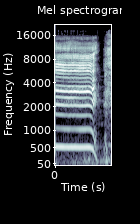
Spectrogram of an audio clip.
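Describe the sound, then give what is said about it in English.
A whale's roaring battle cry as it rams a boat and leaps up out of the water: a loud, sustained wail held at a steady pitch, rich in harmonics, that suddenly slides downward and cuts off after about a second. “And get to know that sound, because that is his blood call. That is his battle cry that he screams.”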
